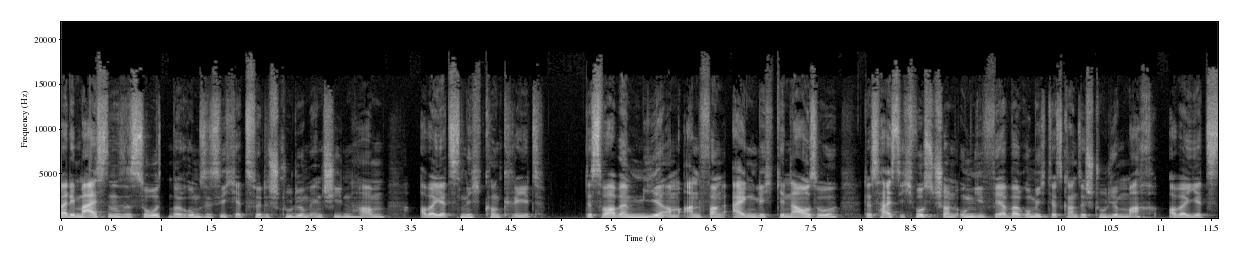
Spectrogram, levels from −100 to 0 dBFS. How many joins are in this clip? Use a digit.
1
